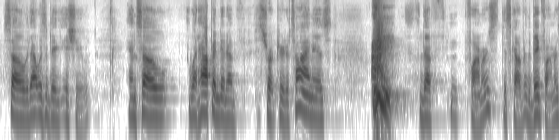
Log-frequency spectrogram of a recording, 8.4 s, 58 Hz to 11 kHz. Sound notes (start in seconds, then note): 5.6 cough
